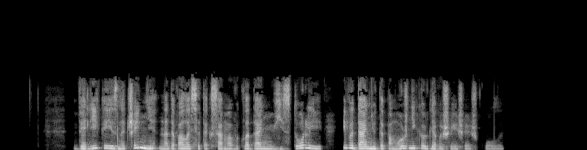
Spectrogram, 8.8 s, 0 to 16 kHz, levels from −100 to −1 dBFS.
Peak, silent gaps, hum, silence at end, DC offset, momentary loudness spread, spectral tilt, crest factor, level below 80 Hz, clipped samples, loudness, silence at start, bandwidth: -6 dBFS; 5.04-5.14 s; none; 1.25 s; under 0.1%; 13 LU; -4 dB/octave; 22 dB; -66 dBFS; under 0.1%; -26 LUFS; 1.1 s; 8 kHz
